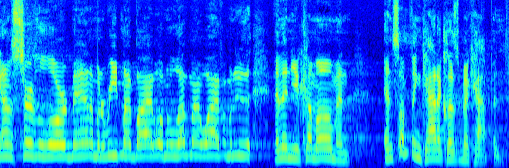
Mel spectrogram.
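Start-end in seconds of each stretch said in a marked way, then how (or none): 0.0-3.2 higher, eager string of vows; fired up. Retold or imitated. Man home from a retreat, vowing eagerly. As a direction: act out post-retreat zeal. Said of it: "you're all fired up".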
